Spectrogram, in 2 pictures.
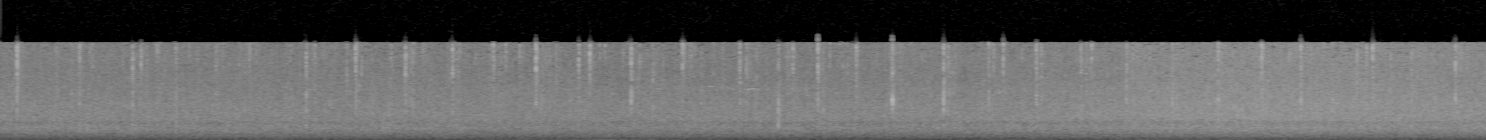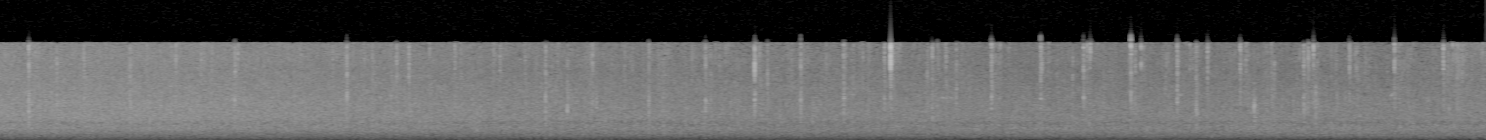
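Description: Rain falling steadily, with many sharp drop ticks through the hiss; it grows a little heavier around the middle.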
